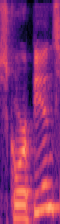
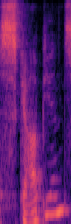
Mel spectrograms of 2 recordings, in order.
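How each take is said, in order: First: High-pitched rising question; startled realisation. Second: Soft, higher puzzled question; mumbling to himself. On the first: Gorath finally understanding the trapper's warning, startled question. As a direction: say it as the word suddenly dawns on you. Realises what the word was. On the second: Gorath puzzling over the trapper's word, soft questioning mumble. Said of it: "Gorath was mumbling to himself". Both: Acted.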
